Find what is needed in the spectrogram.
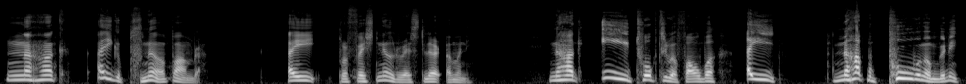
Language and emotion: Manipuri, angry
